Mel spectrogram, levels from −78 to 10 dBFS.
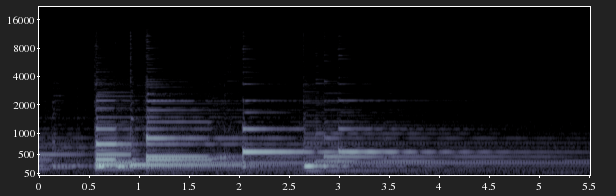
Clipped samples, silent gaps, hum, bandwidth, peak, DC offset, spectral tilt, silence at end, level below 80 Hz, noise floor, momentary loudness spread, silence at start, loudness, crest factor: under 0.1%; none; none; 12.5 kHz; -8 dBFS; under 0.1%; -8 dB/octave; 0.15 s; -64 dBFS; -50 dBFS; 21 LU; 0 s; -27 LUFS; 20 dB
